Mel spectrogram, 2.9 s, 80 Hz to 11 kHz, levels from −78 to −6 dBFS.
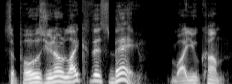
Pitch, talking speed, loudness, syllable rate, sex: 130 Hz, 185 wpm, -17 LUFS, 4.7 syllables/s, male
